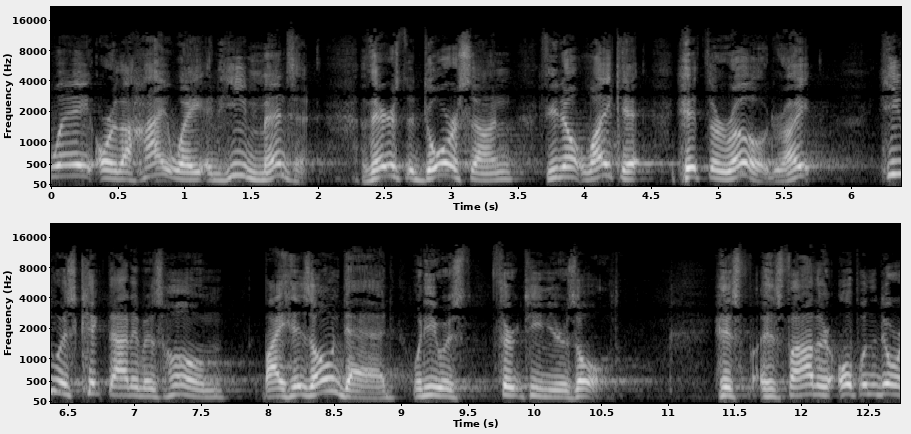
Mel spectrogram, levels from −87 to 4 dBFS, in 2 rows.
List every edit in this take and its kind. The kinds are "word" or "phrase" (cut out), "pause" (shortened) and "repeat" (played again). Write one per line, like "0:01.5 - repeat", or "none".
none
